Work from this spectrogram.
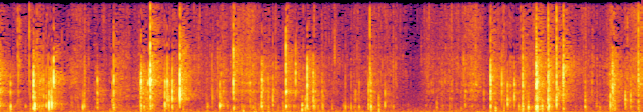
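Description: A large, apparently empty, yellow kraft-paper padded mailing envelope is held in both hands while fingers and nails crinkle and scratch its paper surface. A steady stream of bright, dry crinkling and crackling comes through, with sharp papery snaps rising above it. There is little low end and no ringing after each sound.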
